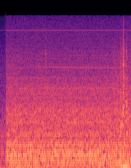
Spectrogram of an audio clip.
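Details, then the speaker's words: Chinese diesel heater in a van, with a new fuel filter and wiring run directly to the battery, fired from the remote. A low, steady fan-like hum settles in after a soft start. "it kicked on we'll see if there's white smoke"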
